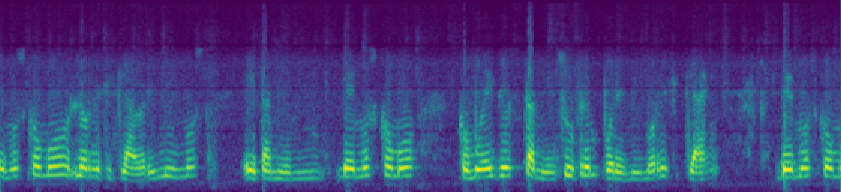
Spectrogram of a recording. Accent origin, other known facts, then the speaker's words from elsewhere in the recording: Bogotá, Colombia; Como bogotanos, ¿qué vemos?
